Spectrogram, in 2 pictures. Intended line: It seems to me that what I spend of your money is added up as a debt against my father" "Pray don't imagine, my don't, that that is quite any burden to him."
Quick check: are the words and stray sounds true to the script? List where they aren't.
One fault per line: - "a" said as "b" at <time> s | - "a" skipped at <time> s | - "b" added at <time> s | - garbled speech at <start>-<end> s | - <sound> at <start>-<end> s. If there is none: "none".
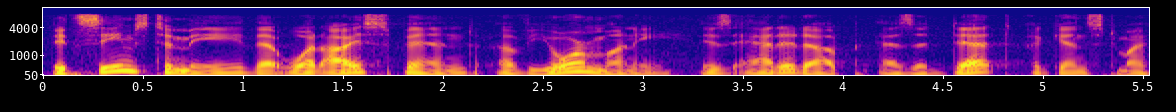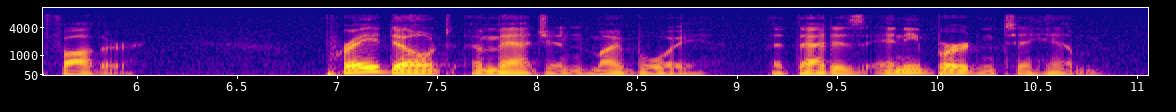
- "don't" said as "boy" at 8.4 s
- "quite" skipped at 9.6 s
